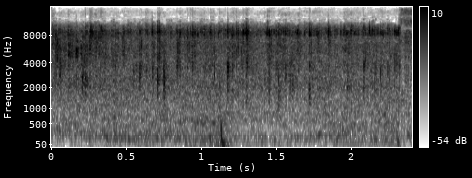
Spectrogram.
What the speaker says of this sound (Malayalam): വന്നേക്കാളും മഴയാണ് സത്യം പറഞ്ഞാൽ.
